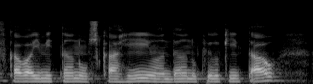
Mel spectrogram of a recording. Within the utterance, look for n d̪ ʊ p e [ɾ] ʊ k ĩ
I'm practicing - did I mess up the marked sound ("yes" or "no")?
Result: yes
